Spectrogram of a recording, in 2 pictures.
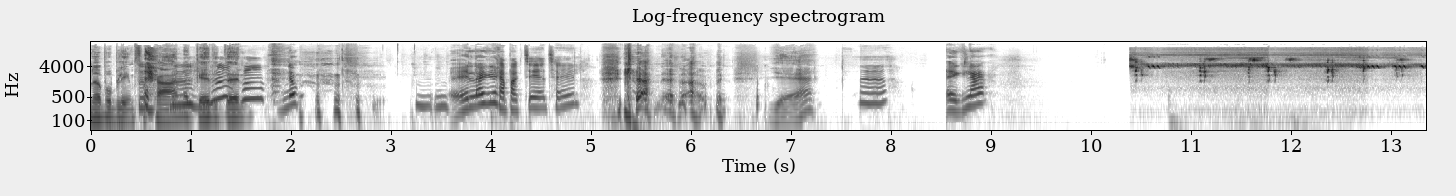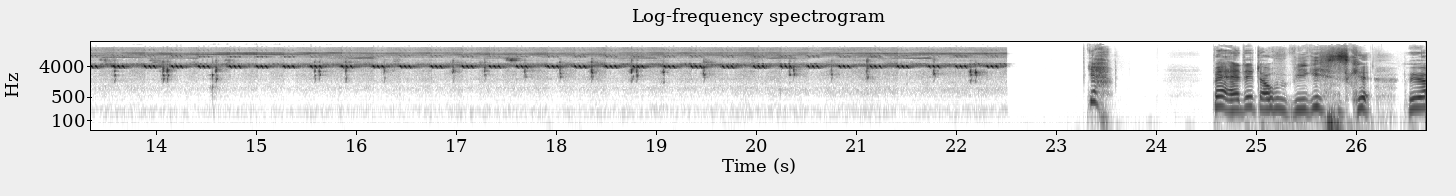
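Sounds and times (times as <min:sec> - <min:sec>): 
speech: 0:00.0 - 0:09.1, 0:24.6 - 0:26.6
laughter: 0:00.4 - 0:03.0, 0:05.1 - 0:07.2
dormouse calling: 0:00.5 - 0:02.4, 0:10.4 - 0:22.5.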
